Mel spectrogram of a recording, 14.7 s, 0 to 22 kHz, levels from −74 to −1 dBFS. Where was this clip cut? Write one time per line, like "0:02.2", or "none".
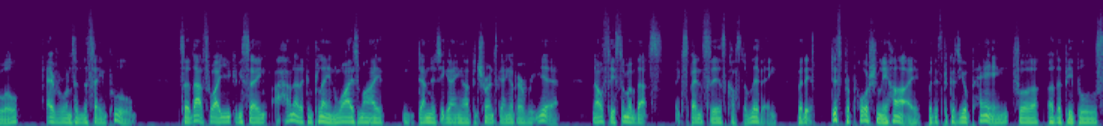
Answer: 0:13.7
